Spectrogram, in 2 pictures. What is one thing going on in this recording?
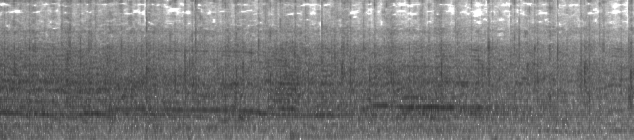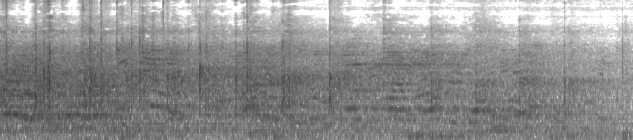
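A crowd cheers loudly in a large echoing hall, then slowly quiets down.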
